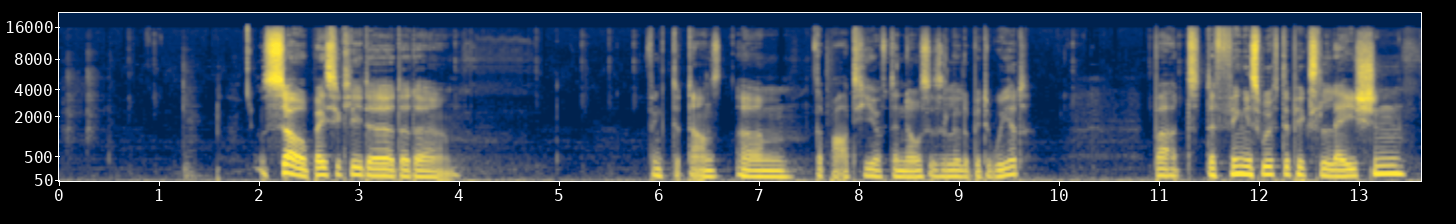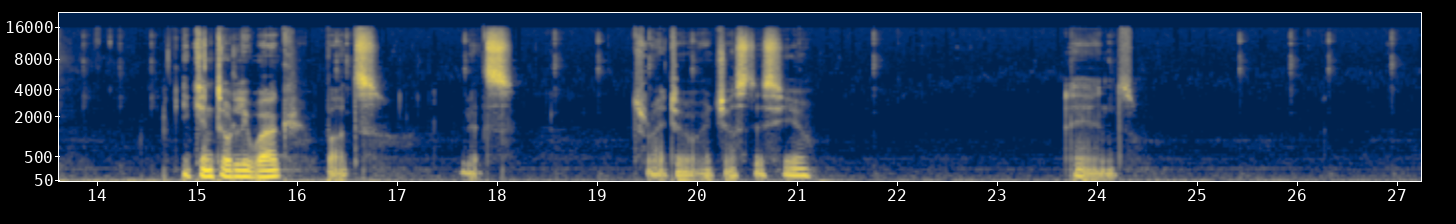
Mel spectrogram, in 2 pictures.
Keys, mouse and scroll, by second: 0.3-0.7 scroll down 1, 0.7-1.3 middle drag, 1.3-1.9 scroll up 2, 1.9-2.4 middle drag, 2.4-2.8 scroll up 1, 2.8-4.4 middle drag, 4.4-4.8 scroll up 1, 4.8-8.5 middle drag, 9.6-10.5 middle drag, 10.5-10.9 scroll down 1, 10.9-14.9 middle drag, 14.9-16.4 scroll up 1, 16.4-22.9 drag, 23.8-25.4 middle drag, 25.4-27.2 drag.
